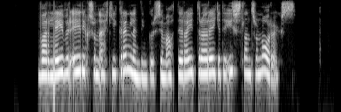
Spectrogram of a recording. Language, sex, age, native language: Icelandic, female, 20-29, Icelandic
